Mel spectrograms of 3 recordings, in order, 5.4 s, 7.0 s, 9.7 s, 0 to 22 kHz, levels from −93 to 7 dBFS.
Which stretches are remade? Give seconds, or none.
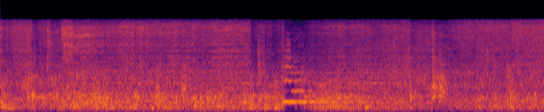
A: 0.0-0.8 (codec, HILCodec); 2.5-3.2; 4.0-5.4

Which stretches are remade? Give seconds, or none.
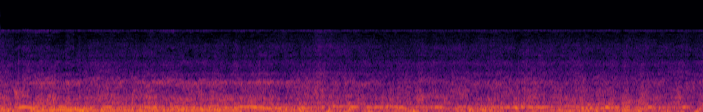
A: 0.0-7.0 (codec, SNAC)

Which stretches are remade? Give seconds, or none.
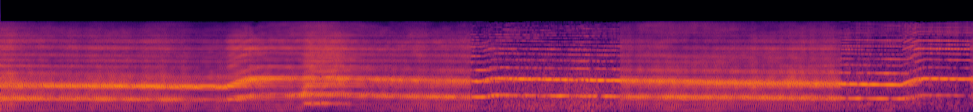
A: 0.0-4.7 (vocoder, Vocos); 6.2-8.4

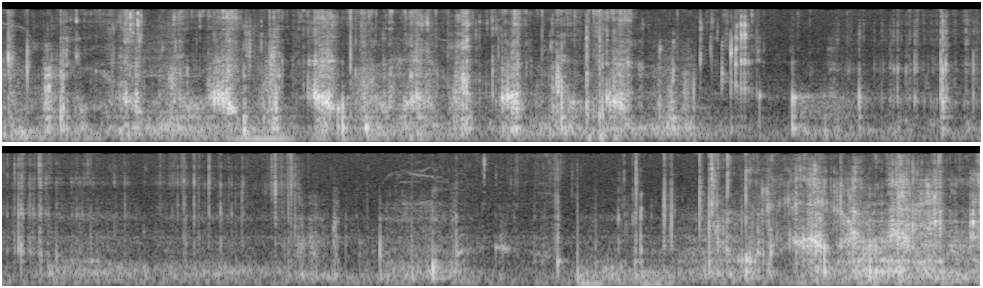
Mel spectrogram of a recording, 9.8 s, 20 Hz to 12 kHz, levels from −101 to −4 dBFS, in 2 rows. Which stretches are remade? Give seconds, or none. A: none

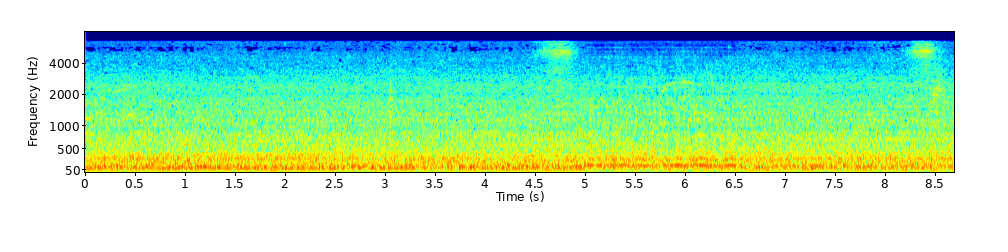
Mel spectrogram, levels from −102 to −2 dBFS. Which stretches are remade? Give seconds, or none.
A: 5.0-6.5 (vocoder, HiFi-GAN)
